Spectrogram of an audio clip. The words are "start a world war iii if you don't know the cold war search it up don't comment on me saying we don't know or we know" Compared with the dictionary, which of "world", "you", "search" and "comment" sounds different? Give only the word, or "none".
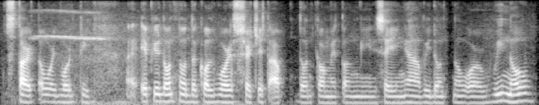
world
